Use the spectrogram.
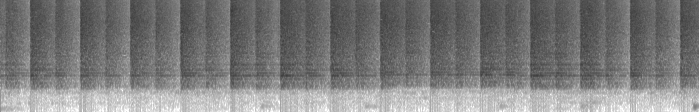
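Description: A drum loop processed through a frequency shifter and a transient shaper, heard alone as a quick, evenly spaced pattern of bright, hissy hits, each one snapping in sharply and then decaying.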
